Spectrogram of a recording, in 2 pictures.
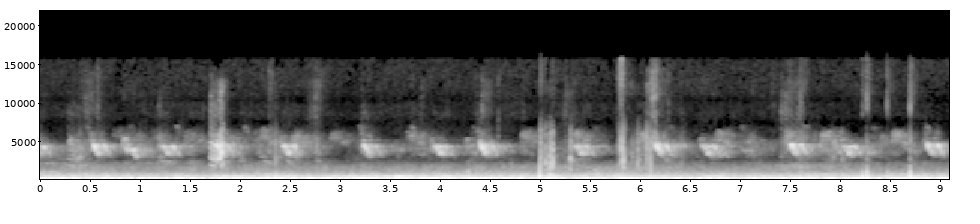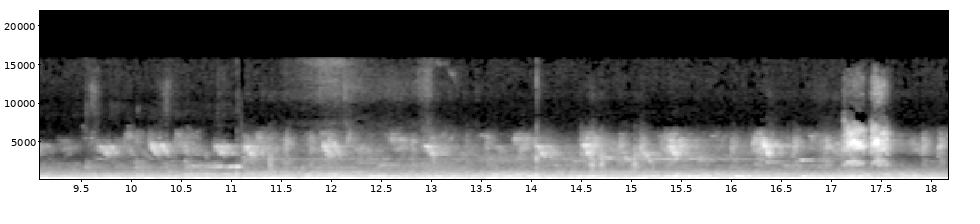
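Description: A small bird chirping over and over in short, high notes, about two or three a second, over a steady low rumble.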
